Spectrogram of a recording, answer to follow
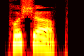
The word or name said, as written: push-up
